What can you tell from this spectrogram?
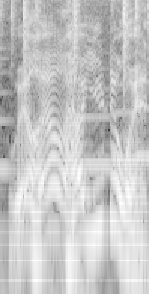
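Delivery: high, loud voice for himself; hammed-up chirpy greeting; high mock-casual voice. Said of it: "and I was like".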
